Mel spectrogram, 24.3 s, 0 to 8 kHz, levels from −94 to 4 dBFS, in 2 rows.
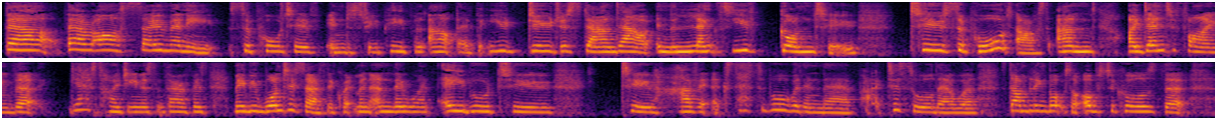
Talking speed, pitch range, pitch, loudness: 140 wpm, 220-270 Hz, 245 Hz, -22 LUFS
